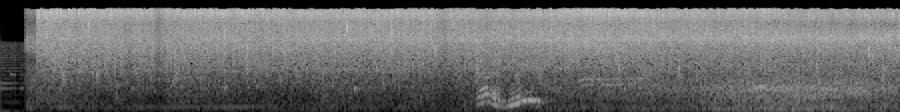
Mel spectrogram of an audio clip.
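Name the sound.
rushing waterfall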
